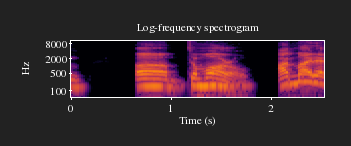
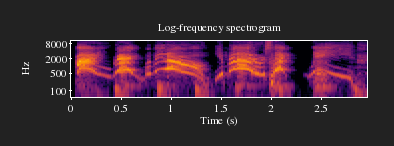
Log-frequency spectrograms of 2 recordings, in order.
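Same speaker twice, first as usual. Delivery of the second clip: much higher, loud squeaky boast; squeaky small man voice; 4 dB louder than usual. Retold or imitated. Mocking a short man, a loud high squeaky boast. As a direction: puff up like a tiny tough guy.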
